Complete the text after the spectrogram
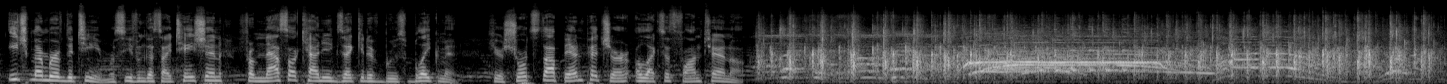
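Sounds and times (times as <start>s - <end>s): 
speech: 0.1s - 7.9s
crowd cheering: 7.5s - 14.4s.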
